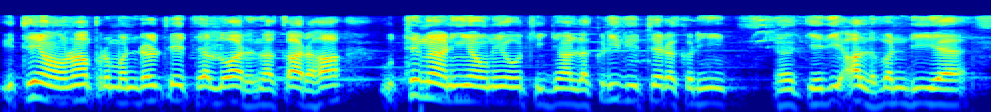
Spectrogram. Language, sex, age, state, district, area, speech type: Dogri, male, 60+, Jammu and Kashmir, Samba, rural, spontaneous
